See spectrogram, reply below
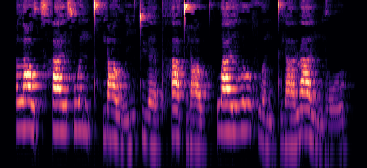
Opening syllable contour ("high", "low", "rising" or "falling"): falling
